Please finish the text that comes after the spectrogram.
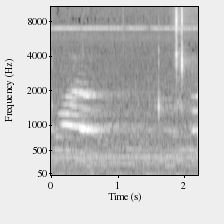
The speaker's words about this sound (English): I think I hear my cat out in the hallway. Can you guys hear that?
